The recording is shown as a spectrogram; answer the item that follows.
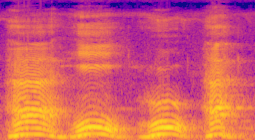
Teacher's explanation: pangkal tenggorokan ya atau tenggorokan bagian bawah juga menjadi ee makhraj hurufnya ha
